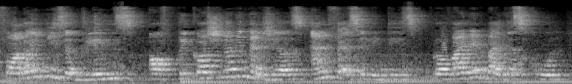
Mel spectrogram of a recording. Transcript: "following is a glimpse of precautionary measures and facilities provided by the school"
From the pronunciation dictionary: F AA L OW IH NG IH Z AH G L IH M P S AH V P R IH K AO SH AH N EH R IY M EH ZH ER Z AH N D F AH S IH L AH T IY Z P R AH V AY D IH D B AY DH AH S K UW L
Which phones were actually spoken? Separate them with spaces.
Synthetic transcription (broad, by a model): F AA L OW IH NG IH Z AH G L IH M S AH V P R IH K AO SH AH N EH R IY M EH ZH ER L AH N D F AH S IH L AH T IY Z P R AH V AY D IH D B AY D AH S K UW L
